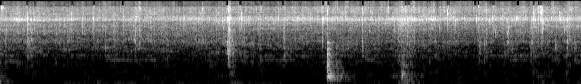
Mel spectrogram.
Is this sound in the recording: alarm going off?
no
